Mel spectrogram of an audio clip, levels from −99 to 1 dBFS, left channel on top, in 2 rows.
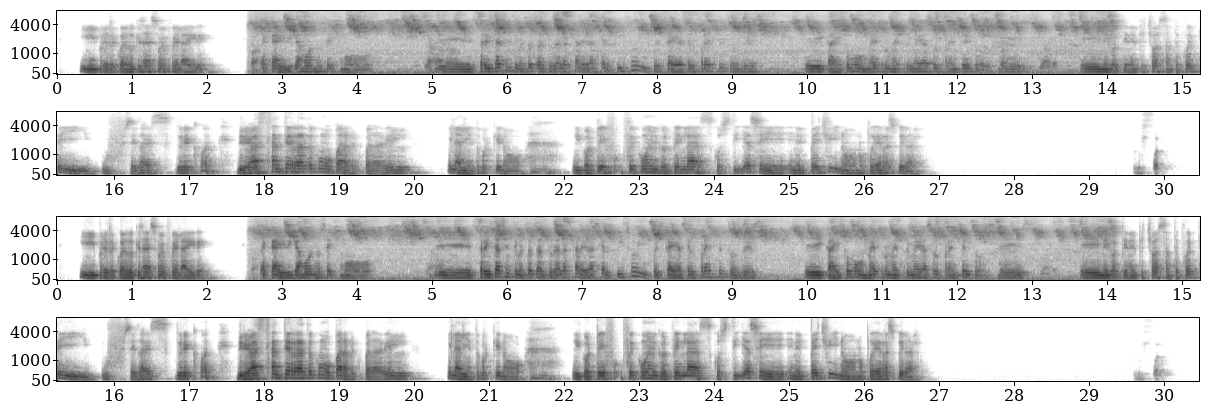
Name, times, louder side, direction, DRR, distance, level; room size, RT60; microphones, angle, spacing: voice 1, 0.3-2.0 2.7-4.2 5.0-9.4 10.0-12.9 13.6-19.9 20.4-26.7, right 4 dB, 50° right, 0.5 m, -31 dB
sound 1, 2.5-14.1, left 1 dB, 25° left, 1.4 m, -39 dB
voice 2, 4.9-5.4 12.1-13.4 29.6-29.9, left 9 dB, 80° left, 0.3 m, -45 dB
3.5 x 3.1 x 4.5 m
head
